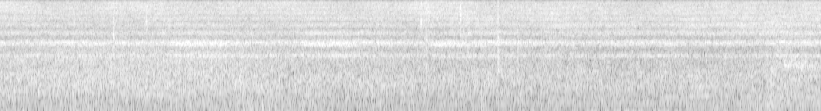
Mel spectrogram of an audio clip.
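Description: Steady outdoor background noise: an even low rumble with faint steady high tones above it, and no distinct events.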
